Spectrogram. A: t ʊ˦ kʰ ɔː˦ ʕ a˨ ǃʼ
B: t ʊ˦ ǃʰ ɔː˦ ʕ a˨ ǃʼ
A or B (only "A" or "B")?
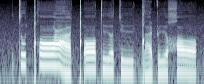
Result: B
